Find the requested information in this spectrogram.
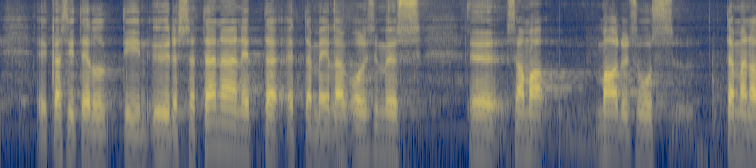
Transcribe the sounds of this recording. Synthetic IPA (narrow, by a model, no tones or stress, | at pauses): kæsit̪elt̪iːnyhdesːæt̪ænæːnet̪ːæet̪ːæmeilːæolisimyøs | sɑmɑ | mɑhdolˑisuːs | t̪æmænɑ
